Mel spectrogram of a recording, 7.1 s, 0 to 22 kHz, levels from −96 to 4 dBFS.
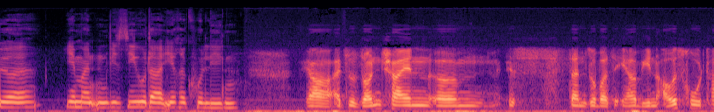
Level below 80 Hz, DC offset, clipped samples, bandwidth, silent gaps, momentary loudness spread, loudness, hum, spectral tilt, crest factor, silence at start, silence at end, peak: -32 dBFS; under 0.1%; under 0.1%; 11.5 kHz; none; 15 LU; -18 LUFS; none; -6 dB/octave; 18 dB; 0 s; 0 s; -2 dBFS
